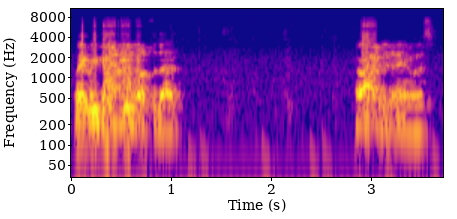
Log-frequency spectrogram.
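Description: A man with a fairly low, bright voice chats casually during a game. He sounds far from the mic, in a roomy echo. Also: moderate pace, faint music behind. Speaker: video game player. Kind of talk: casual voice chat. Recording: distant, echoey, muffled voice chat.

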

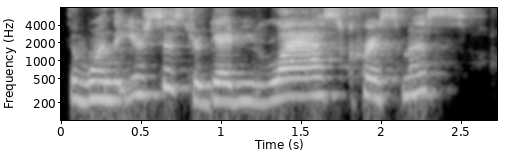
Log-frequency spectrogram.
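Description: A woman voicing a tiny older housewife who is steady, stern and no-nonsense, in a storybook reading. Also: on the high side, normal speed, slight background noise, pitched above the performer's own voice, close to an everyday voice. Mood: firm, stern. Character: tiny, steady, firm older custodian's wife.

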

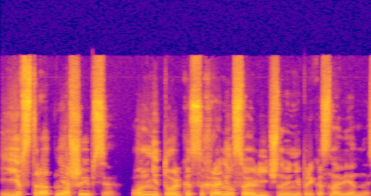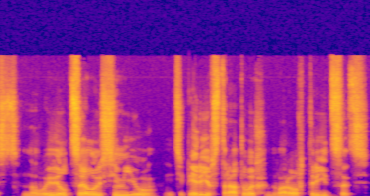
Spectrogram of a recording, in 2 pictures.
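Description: A man reading a literary audiobook as an actor, with measured, dramatic phrasing and deliberate pauses. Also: mid-range voice, big pitch swings, mellow. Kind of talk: expressive literary audiobook narration.

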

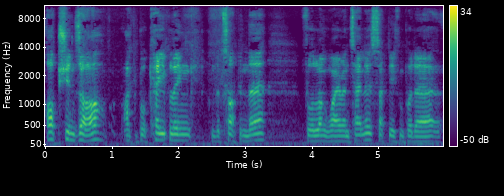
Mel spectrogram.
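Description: A man's voice: mid-range voice, darkish tone. British man, casual demo over background noise. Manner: unscripted, hesitant, thinking aloud. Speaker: hobbyist presenter. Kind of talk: casual hands-on demonstration vlog. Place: small wooden workshop, indoors. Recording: noisy room ambience, handheld camera. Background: clear background noise.

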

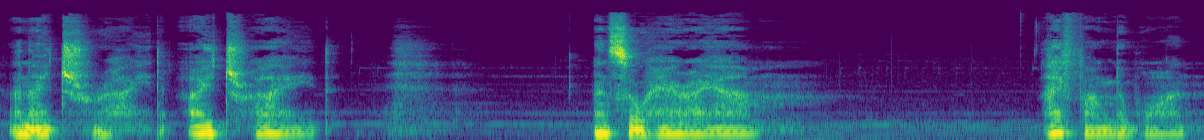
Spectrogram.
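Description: A man playing a brooding, seductive vampire lover in an ASMR roleplay, often whispering, with intimate dramatic pauses. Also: medium pitch, little pitch movement, a bit bright, husky, full character voice. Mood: anguished, pleading.

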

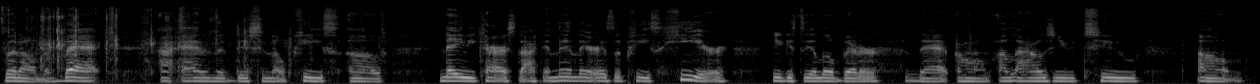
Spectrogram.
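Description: A woman with a low voice and noticeable vocal fry presents a craft project. She talks casually and explains things in a halting, piece-by-piece way, at an unhurried, slow pace. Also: little pitch movement, slight background noise. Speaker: craft video host.

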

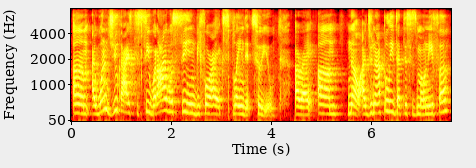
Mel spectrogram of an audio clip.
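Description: A woman's voice: on the high side, normal speed, a bit bright. A woman chatting casually to her online followers, informal and repeating words for emphasis, sick and losing her voice. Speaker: online video host. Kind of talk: casual chat to followers, commentary.

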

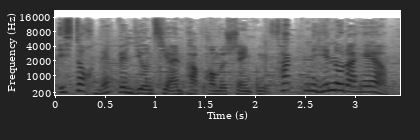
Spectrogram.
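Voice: mid-range voice, sing-song, fairly quick, music in the background, natural voice. A performer playing a cheerful, curious and easygoing boy in a children's audio drama.

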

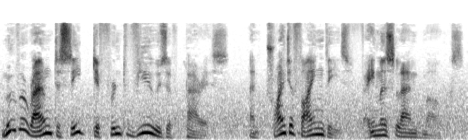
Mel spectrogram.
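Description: Very animated male children's game narrator. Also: mid-range voice, measured pace, slight background noise, poor audio. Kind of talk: upbeat instructional narration for small children.

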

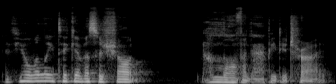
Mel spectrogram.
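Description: A man playing a self-doubting, lovestruck best friend in an intimate ASMR roleplay, speaking softly and haltingly with tender hesitation. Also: fairly low pitch, lively intonation, breathy edge. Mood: tender, shy. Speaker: amateur voice actor.

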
